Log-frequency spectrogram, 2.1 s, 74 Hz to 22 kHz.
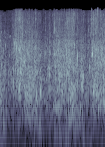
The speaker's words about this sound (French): Pour nous rendre chez la voisine, il faut se mouiller jusqu'à mi-cuisse. 70 cm d'eau par endroit dans la rue.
